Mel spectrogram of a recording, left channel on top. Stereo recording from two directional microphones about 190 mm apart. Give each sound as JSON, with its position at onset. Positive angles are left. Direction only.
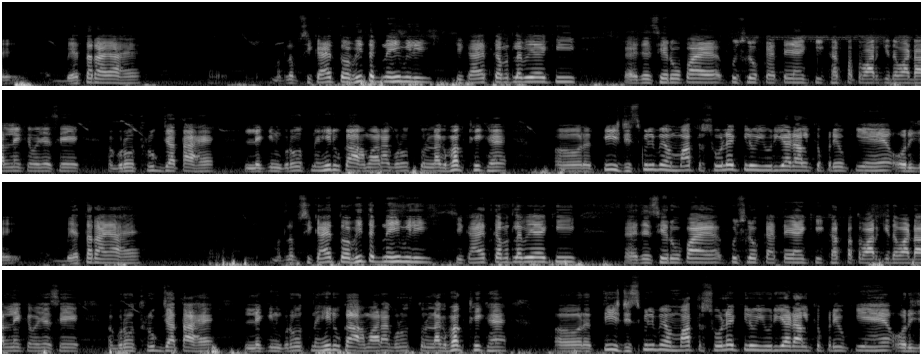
{"t": 0.6, "sound": "speech", "side_deg": -35}
{"t": 2.8, "sound": "speech", "side_deg": -30}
